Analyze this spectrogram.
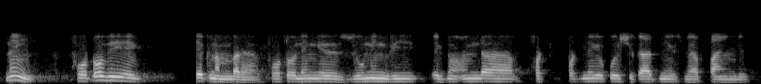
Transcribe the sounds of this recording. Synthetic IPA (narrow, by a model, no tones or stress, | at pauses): nɐɦĩ | foːʈobʱi | eːknɐ̃mbəɾɦɛːfoːʈolẽːŋɡezuːmɪ̃ŋɡbʱieːk̚d̪əmɐmd̪aɦɛpɐʈpɐʈnekikoːiʃɪkaːjət̪nɐɦĩʊsmẽaːpːaːẽːŋɡeː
